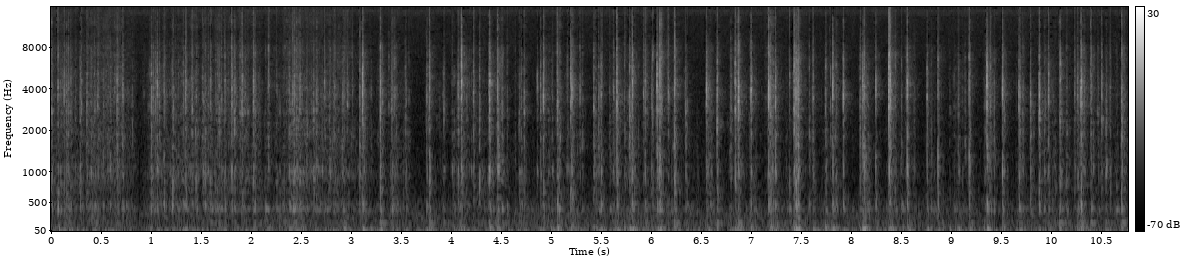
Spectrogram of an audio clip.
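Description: Fingertips tap the keys of a black plastic computer keyboard held close to the mic, producing a rapid, steady run of short, dry, bright clicks. Each click dies away almost instantly, leaving a dense, crisp clatter with very little low end.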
